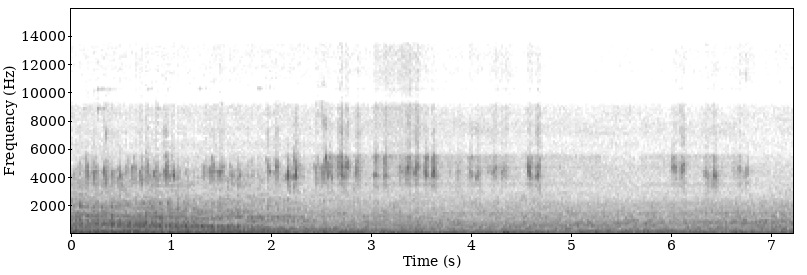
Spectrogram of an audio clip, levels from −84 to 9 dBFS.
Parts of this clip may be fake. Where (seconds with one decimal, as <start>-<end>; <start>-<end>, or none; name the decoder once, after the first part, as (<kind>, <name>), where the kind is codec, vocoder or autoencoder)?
2.6-5.3 (autoencoder, DAC-VAE); 5.7-6.7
